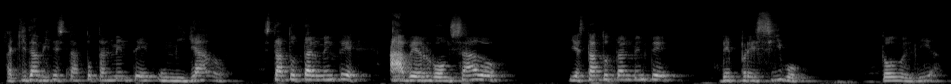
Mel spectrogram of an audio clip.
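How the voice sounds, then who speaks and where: Mexican pastor guy, high voice, emphatic sermon, keeps asking "what?" then answering. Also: steady tone, measured pace. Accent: Mexican Spanish. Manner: emphatic, asks and answers his own questions; addresses the congregation as brothers.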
